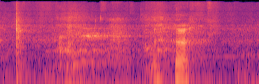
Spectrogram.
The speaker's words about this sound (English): That wasn't me, by the way. Yeah, the little snorts that you're hearing are actually from the dogs that are here.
